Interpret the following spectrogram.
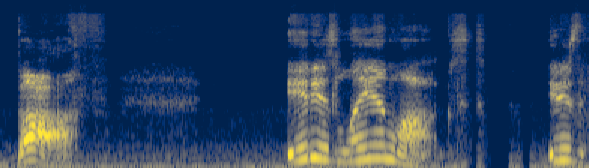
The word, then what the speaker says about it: Bath: And Both is spelled B A T H like Bath, but it's Both.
